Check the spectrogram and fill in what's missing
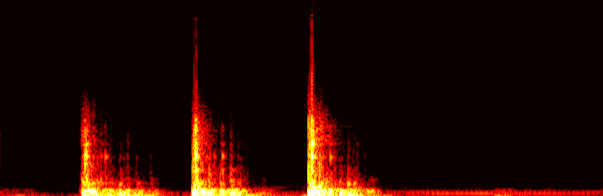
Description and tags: This is the sound of a door being pounded on far away or in another room. Could be good for a horror or thriller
